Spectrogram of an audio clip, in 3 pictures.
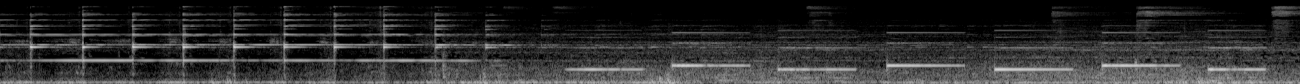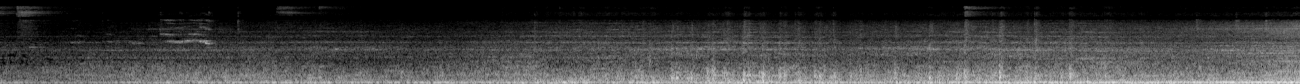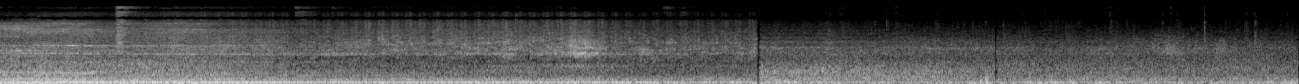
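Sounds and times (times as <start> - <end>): diesel locomotive engine drone: 0.0 - 38.9
train wheel and rail noise: 0.0 - 38.9
two-note electronic beeping: 0.7 - 12.8
wheel squeal: 13.2 - 15.2.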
